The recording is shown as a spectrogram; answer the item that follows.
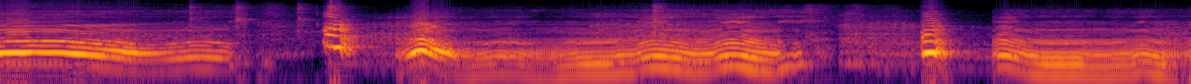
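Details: Little Chihuahua growling at the much bigger Boxer Rex during a home visit, keeping him back as he tries to play: loud, wavering growls that swoop up and down, broken by short sharp yips or barks.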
